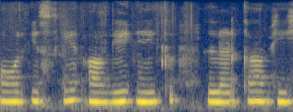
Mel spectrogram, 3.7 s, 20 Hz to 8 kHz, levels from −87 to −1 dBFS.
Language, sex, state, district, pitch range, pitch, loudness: Hindi, female, Himachal Pradesh, Shimla, 210-220 Hz, 215 Hz, -12 LUFS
